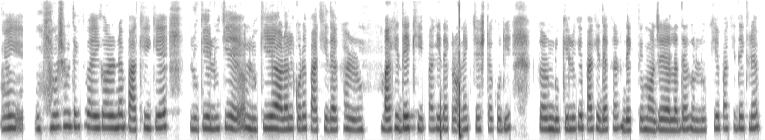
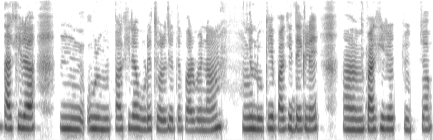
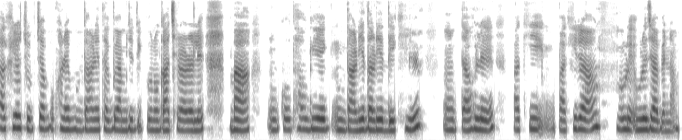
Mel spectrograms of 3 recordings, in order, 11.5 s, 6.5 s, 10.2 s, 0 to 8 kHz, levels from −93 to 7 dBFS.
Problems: none marked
